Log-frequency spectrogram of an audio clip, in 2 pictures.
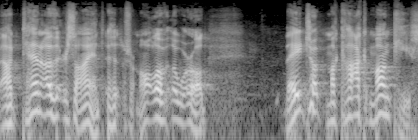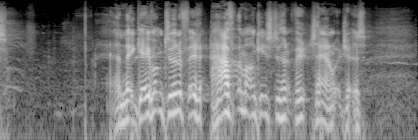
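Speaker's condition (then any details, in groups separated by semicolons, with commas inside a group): Spasmodic dystonia; voice trembles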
